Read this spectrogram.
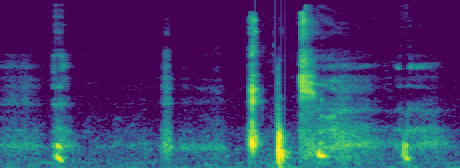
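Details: Sudden sneezing fit after a deep nasal tickle in a person with active allergies: a short run of sharp, congested sneezes with wet, snuffly breaths between them.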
